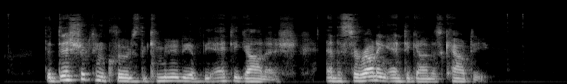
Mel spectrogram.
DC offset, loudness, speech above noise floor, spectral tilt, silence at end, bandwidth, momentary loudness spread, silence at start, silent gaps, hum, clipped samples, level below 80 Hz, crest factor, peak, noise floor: under 0.1%; -19 LUFS; 44 dB; -6.5 dB/octave; 0.8 s; 11.5 kHz; 13 LU; 0.45 s; none; none; under 0.1%; -60 dBFS; 18 dB; -2 dBFS; -63 dBFS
